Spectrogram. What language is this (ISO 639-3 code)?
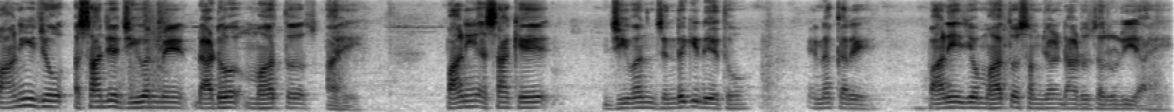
snd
